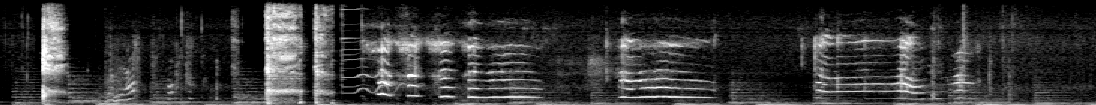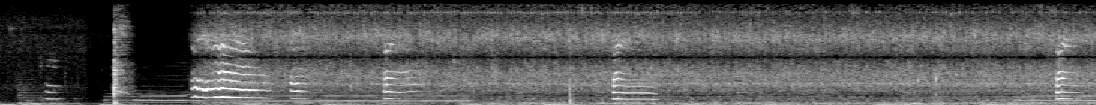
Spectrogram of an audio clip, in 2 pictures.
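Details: Two short, sharp coughs from the adult cat owner, followed by the cat's drawn-out complaining meows in reaction, over background music.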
